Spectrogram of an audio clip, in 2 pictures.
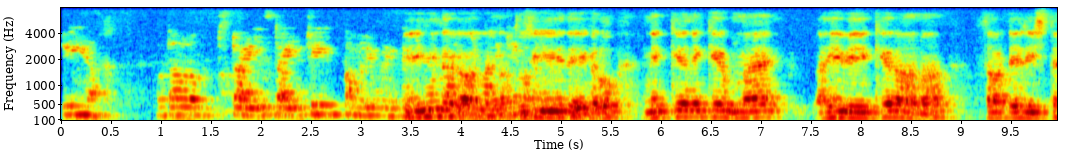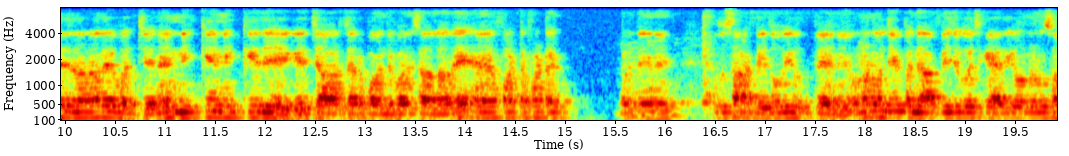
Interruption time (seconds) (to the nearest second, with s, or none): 3 s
